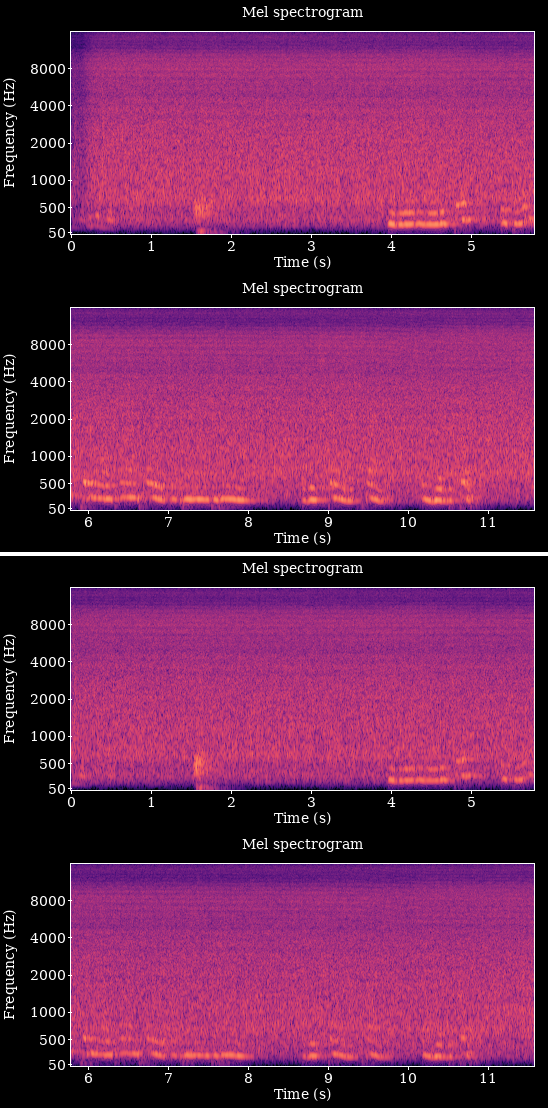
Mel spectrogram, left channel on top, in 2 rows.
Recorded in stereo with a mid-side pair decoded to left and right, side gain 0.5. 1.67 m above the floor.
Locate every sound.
1.5 s a whoosh: 60° right, 4.5 m
4.0 s a woman speaking: 30° left, 1.8 m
